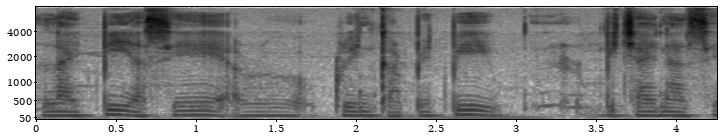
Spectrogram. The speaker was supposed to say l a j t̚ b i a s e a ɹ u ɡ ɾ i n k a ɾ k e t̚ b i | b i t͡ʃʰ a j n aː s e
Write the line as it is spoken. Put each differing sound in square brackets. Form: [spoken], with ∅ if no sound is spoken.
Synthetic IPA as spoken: l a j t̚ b i a s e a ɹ u ɡ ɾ i n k a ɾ [p] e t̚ b i | b i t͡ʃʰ a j n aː s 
